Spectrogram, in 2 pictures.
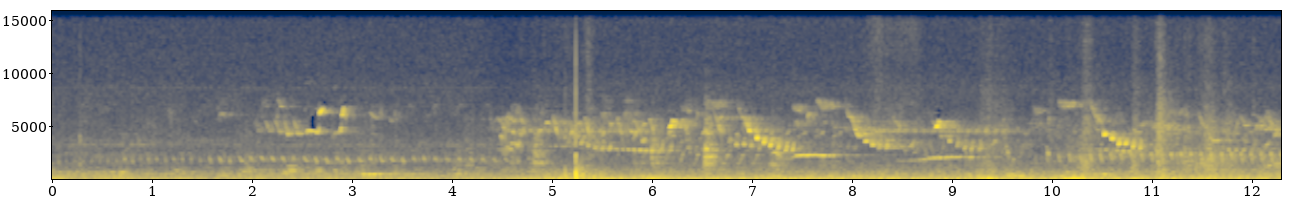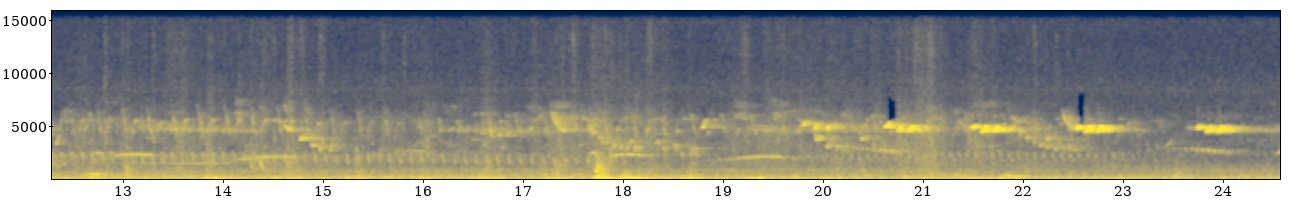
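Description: Several wild birds calling in forest: many short chirps, falling notes and little rising whistles, busier from about five seconds in. A brief dull thump about two-thirds of the way through.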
